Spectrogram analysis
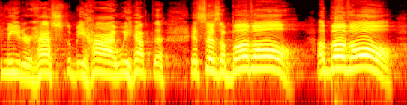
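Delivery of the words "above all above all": louder, ringing emphasis on each ALL; emphatic preaching. Real, not acted. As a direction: drive the repeated phrase home loudly. Preacher emphasizing a scripture quote.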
